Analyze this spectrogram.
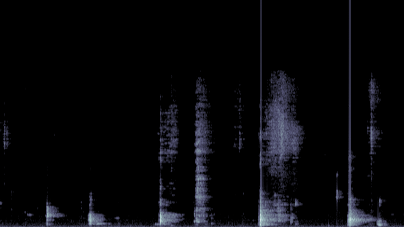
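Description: A woman presses paper onto a board with soft taps.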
